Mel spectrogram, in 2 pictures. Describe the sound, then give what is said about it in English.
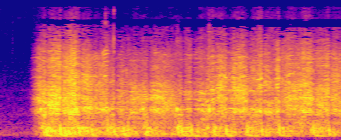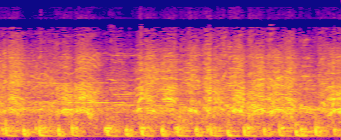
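A large crowd in Pennsylvania, during President Biden's visit, chants the political slogan "Hey, hey, ho, ho, Bidenomics has got to go" in unison, loud and sustained with a steady repeating cadence, starting abruptly and continuing throughout without pause. “The crowd is chanting, hey, hey, ho, ho, Bidenomics has got to go.”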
